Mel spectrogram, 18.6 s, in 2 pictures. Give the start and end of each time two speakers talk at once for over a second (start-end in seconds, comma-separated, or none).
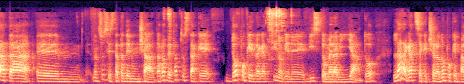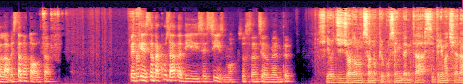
none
